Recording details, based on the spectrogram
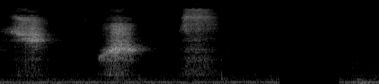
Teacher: The voice box is not engaged in producing these sounds. They are made purely by air hissing through the mouth. So they are aghosha, unsounded.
